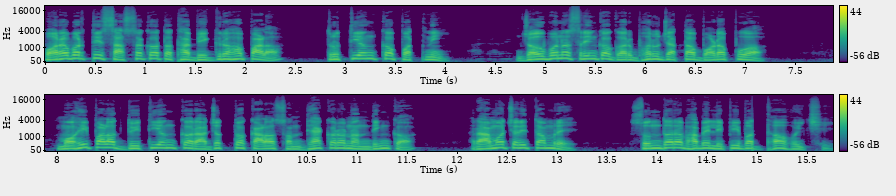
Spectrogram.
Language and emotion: Odia, neutral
